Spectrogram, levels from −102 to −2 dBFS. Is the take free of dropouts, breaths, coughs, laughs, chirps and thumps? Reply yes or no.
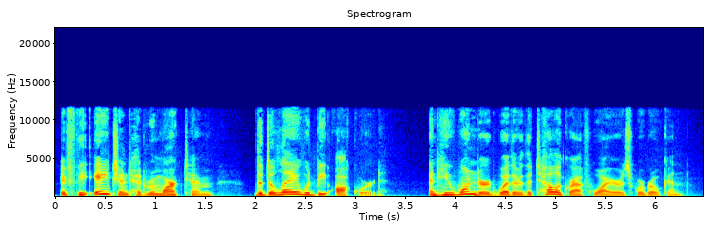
yes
